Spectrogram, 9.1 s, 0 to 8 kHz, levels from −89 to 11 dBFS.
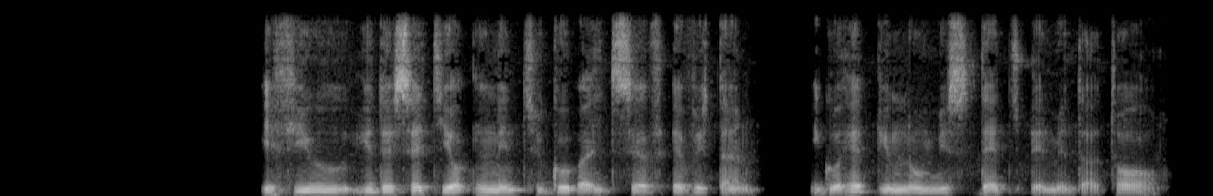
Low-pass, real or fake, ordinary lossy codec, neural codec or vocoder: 7.2 kHz; fake; none; codec, 24 kHz, 0.9 kbps, WavTokenizer, medium speech release version 2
